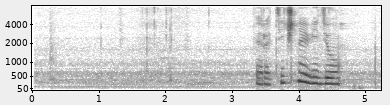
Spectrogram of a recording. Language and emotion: Russian, neutral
